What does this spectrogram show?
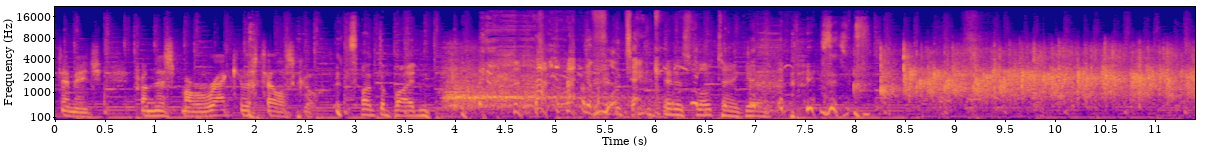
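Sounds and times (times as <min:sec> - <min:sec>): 
speech: 0:00.0 - 0:08.4
laughter: 0:01.9 - 0:03.3, 0:04.0 - 0:09.4
audience clapping: 0:04.9 - 0:11.3.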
